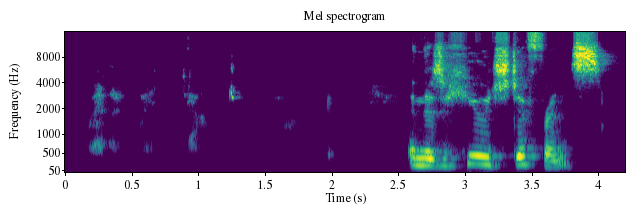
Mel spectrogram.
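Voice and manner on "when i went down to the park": true whisper, very quiet, barely any sound. Showing how a kid should really whisper when told to: whispering. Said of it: "No, whisper".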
